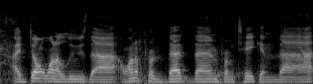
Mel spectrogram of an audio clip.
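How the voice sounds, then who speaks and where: A man's voice amid noticeable background noise. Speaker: gaming content creator. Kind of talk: live gameplay commentary. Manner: fast.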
